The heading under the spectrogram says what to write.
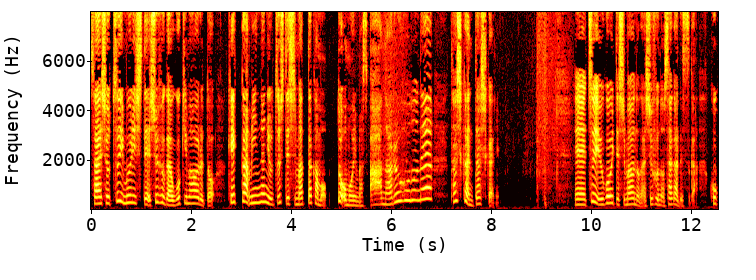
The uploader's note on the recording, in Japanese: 次男からの電話で途中で終わってるトーク。車の中で収録してたら次男から電話きて。途中でトーク強制終了になりました。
